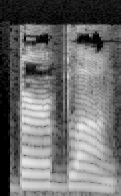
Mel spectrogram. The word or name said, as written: beurre blanc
